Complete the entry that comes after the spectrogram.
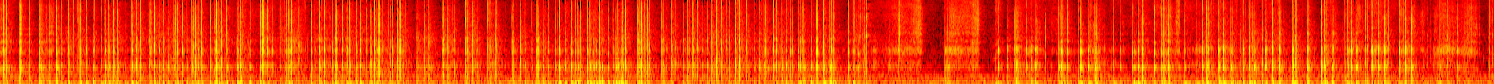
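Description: Long nails rapidly tap and scratch a thin, flat, hand-sized sheet of white card stock. The result is a dense run of quick, dry clicks and papery scratches with no ring, easing off briefly around the middle before picking back up.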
